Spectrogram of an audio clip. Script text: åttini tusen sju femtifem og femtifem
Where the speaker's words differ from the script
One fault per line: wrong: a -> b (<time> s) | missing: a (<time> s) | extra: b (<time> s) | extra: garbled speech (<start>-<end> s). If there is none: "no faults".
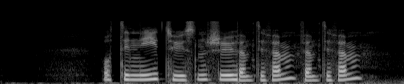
no faults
